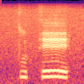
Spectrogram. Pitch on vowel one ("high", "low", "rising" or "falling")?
low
